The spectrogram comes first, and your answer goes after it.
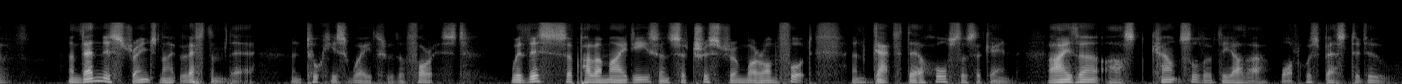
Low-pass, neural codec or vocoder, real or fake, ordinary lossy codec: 7.2 kHz; codec, 16 kHz, about 1 kbps, DyCAST, with the encoder's durations; fake; MP3, 48 kbps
